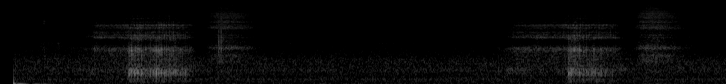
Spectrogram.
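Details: Adult man who uses a CPAP mask, asleep without it and denying he is snoring when woken: two loud, rough snores, each followed by a snorting breath, in a quiet room.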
